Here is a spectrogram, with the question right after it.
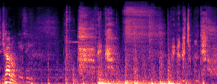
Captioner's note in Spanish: Susurra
